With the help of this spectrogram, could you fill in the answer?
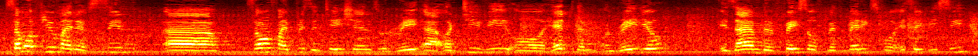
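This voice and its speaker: A man from Zimbabwe with a high voice delivers an emphatic motivational talk on an outdoor terrace at night. He is picked up from a distance by the camera, with steady outdoor noise behind him. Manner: emphatic, rhetorical questions. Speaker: author and speaker. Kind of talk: motivational speech at a book launch. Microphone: far camera.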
